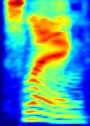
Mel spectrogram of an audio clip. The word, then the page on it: slang: American English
